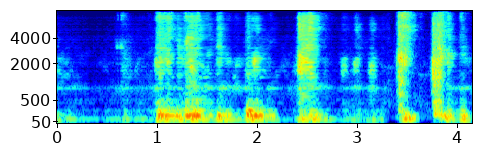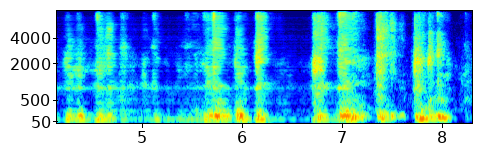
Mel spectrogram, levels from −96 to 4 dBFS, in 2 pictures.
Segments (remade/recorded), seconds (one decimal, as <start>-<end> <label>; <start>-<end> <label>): 0.0-3.3 remade; 3.3-3.9 recorded; 3.9-7.1 remade; 7.1-8.3 recorded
